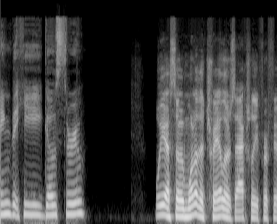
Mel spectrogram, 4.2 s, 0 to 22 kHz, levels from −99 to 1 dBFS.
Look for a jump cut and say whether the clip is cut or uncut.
uncut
